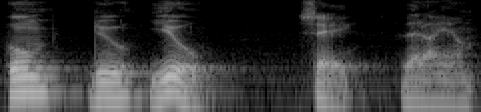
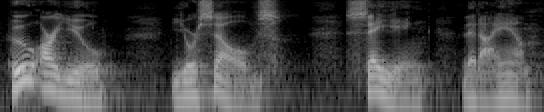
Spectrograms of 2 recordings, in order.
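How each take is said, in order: First: Very slow, sinking to a hush; slow emphatic question. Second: Slow, YOURSELVES leaned on and sinking soft; emphatic yourselves. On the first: Preacher slows to press the question on his flock. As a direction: draw out each word of the question. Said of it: "could be written this way". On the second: Preacher rewording the verse with slow emphasis. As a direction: stretch out who are you yourselves. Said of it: "It's actually could be written this way". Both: Shown as a demonstration.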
